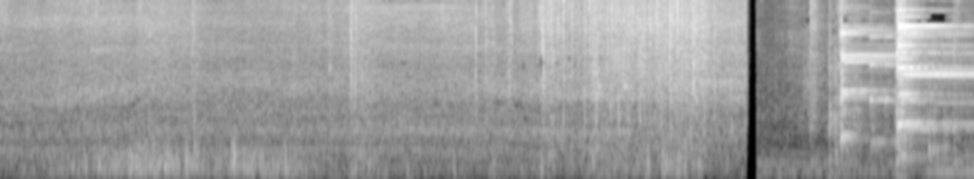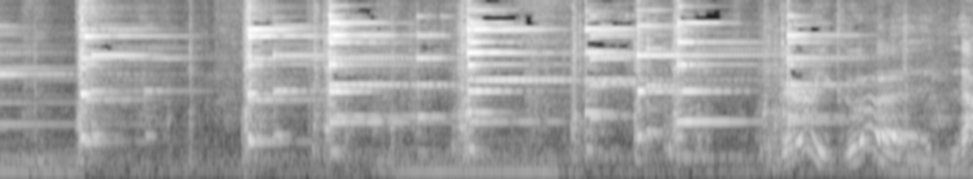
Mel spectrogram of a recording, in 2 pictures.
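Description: Toy piano keys pressed by a bulldog puppy's paws, plinking out random single notes and clusters, one or two a second, each ringing briefly. Before that, a few seconds of rough noise, then a sudden cut.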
